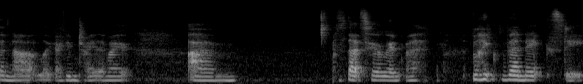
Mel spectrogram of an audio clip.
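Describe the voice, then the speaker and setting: With a Scottish accent, a woman talks at a moderate pace. Light background noise can be heard. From Scotland. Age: 20s. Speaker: vlogger. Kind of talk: casual talk to camera. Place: home room. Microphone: phone near.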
